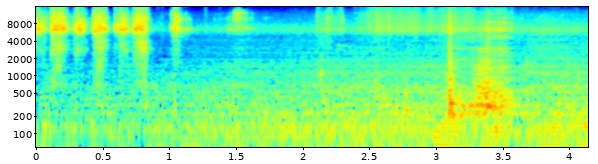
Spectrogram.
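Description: Plastic packaging crinkling in quick, sharp bursts during the first second as shredded cheese is sprinkled by hand over a gratin, then quieter handling sounds.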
